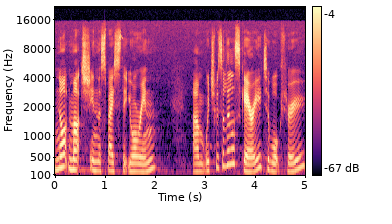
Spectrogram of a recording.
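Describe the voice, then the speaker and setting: Here is a woman with an Australian accent. Her pitch varies in an ordinary way. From Tasmania, Australia. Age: 40s. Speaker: harpist. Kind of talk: casual chat. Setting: museum gallery with visitors.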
